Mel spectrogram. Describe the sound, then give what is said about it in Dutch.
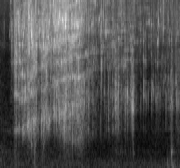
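Water is poured into a glass holding a shot of rum, topping up the drink in one continuous, steady splashing stream, then thins to a lighter trickle with a few drips at the end. No one speaks. “En daarna pak je gewoon eh, de rest voor je aan met water.”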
